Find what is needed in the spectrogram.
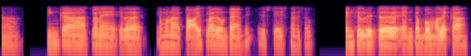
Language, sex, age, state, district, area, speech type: Telugu, male, 18-30, Telangana, Ranga Reddy, urban, conversation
